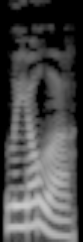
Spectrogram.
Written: leola

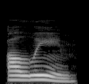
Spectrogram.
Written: alim

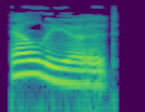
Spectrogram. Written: eliud

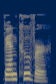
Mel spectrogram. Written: vancouver

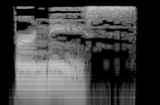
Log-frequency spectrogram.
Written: Bernyce

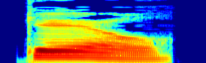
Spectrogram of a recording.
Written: Gail

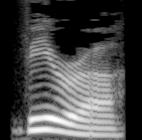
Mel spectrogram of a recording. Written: vera

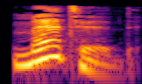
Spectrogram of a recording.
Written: matted

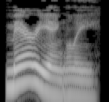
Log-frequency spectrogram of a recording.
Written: mariangely

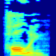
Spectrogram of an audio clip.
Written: hauling

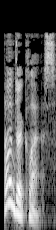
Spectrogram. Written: underclass

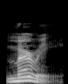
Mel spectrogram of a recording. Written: murrey

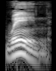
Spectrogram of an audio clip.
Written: wane

